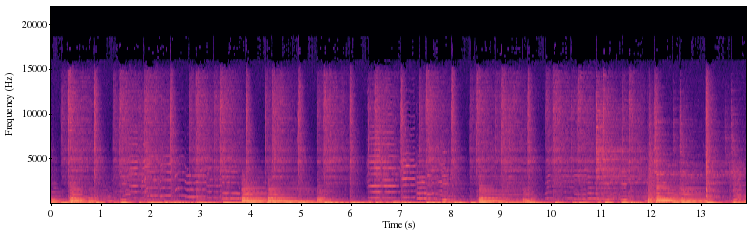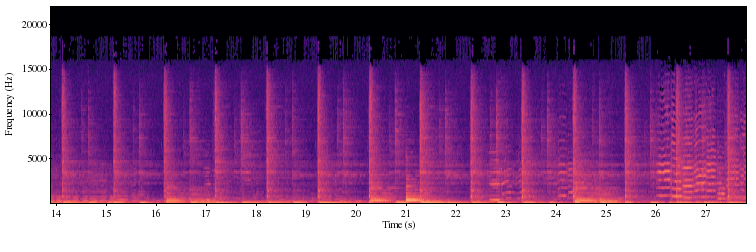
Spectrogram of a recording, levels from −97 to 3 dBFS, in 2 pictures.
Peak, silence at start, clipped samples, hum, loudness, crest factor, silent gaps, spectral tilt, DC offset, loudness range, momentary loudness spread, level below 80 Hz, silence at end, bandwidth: -6 dBFS; 0 s; under 0.1%; none; -25 LUFS; 16 dB; none; -5 dB/octave; under 0.1%; 3 LU; 7 LU; -28 dBFS; 0 s; 16 kHz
